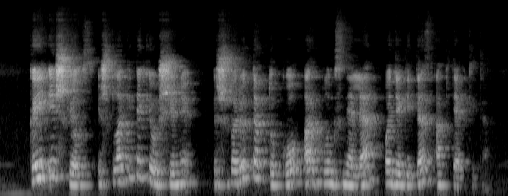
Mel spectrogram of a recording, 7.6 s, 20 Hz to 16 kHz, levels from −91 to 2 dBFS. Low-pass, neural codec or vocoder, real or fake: 14.4 kHz; none; real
